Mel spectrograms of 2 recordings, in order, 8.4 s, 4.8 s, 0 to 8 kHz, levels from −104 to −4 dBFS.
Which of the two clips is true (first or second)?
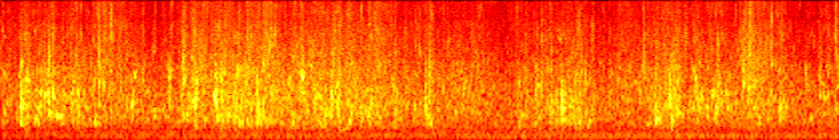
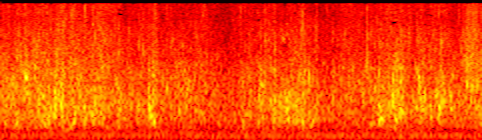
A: first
